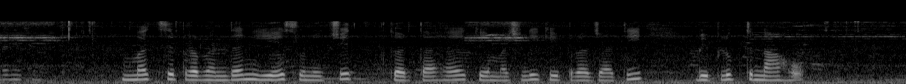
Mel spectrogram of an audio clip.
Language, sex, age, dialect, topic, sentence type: Hindi, female, 18-24, Hindustani Malvi Khadi Boli, agriculture, statement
